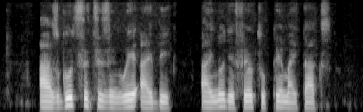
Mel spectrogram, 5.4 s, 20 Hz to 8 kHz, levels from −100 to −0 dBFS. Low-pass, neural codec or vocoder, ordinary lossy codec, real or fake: none; none; none; real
